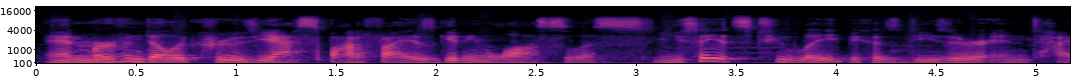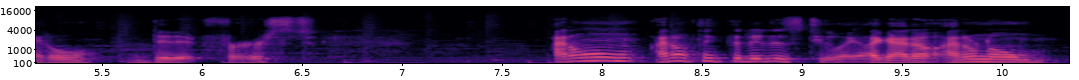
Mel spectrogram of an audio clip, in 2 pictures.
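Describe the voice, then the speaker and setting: A man's voice: mid-range voice, lively intonation, moderate pace, faint music behind. A man hosting a live stream, talking casually and explaining his thinking to viewers in a conversational way. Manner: conversational, explanatory, often checking in with "right?". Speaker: host of an earphone review live stream.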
